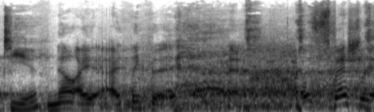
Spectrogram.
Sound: laughs

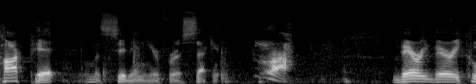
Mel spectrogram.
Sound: grunts

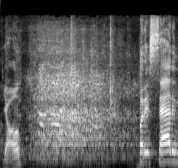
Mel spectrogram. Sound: laugh

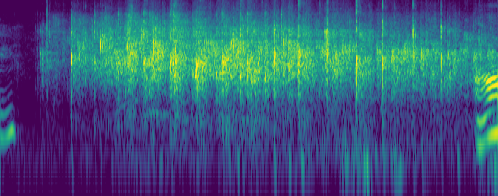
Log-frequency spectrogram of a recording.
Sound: audience applauds

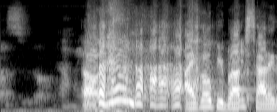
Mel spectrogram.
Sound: audience laughing

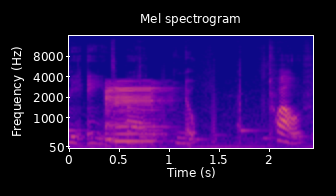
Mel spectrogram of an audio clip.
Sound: buzzer

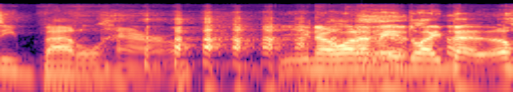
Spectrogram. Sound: laughing

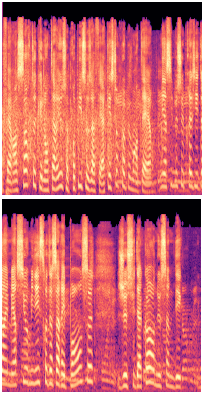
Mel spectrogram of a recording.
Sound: applause

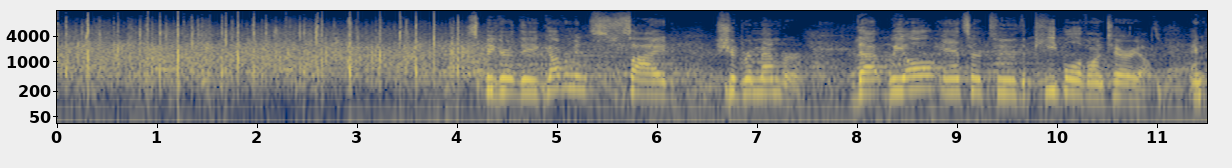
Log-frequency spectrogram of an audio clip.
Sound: applause

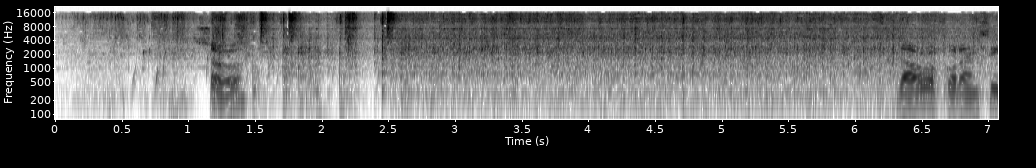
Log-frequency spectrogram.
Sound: the sound of pressurized air spurting out

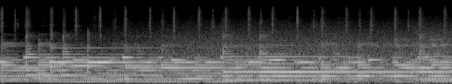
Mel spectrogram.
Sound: upbeat music; water rushing

